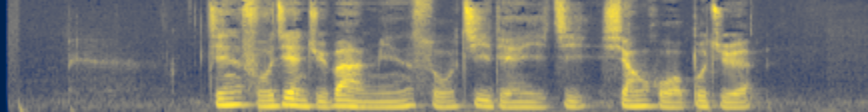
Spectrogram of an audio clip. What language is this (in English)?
Chinese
